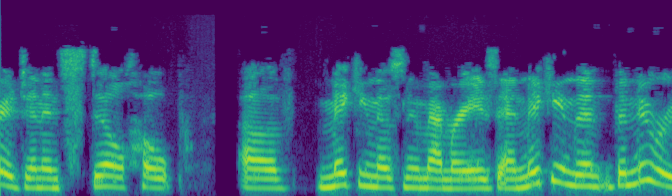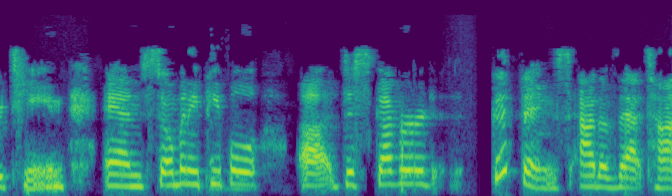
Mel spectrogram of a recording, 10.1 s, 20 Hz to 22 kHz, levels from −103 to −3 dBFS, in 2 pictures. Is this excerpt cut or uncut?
uncut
